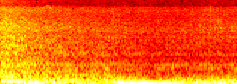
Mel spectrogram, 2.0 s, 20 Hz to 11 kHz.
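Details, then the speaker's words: Sebring 500 started cold, first crank, Flowmaster mufflers under 1,000 miles old: deep, steady exhaust rumble at about 800 rpm idle with an even beat and no misses; normal, stable idle. "idles very comfortably at about 800 rpm and is very stable and this is the end of the video"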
